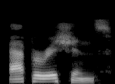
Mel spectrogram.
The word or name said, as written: apparitions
